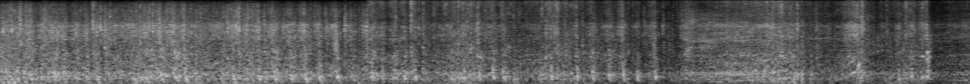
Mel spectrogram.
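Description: CAKE electric motocross bike climbing a flight of concrete stairs: a fast, continuous rattling clatter as the tyres and chassis judder over the step edges.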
